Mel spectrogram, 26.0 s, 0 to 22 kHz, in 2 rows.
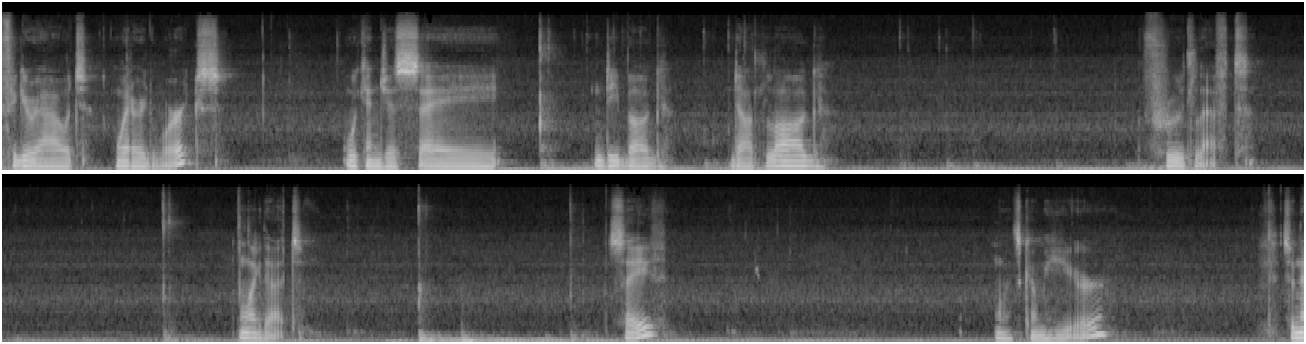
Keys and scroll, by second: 0.3 ctrl+s, 6.3 Return, 6.5-8.8 typing, 9.9-10.6 typing, 11.9-13.0 typing, 14.1 Left, 14.7 Down, 15.5 Return, 18.1 ;, 19.6 ctrl+s.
